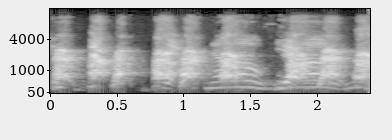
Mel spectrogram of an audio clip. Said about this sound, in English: dogs. Shut up.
